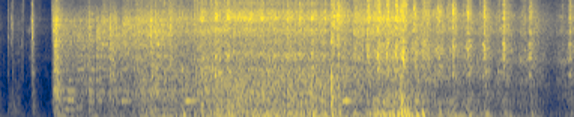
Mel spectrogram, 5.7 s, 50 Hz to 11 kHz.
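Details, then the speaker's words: 1971 Chevy Suburban with junkyard big-block Chevy V8, fed a splash of gas into carburetor: catches, runs ragged and uneven a few seconds, then dies; no fuel reaching carburetor, tanks, selector valve and fuel pump unverified. "All right, we're troubleshooting. Why doesn't it want to run? Well, it's pretty apparent it doesn't have fuel going to the carburetor."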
